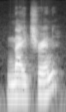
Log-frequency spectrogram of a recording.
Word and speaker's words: Knightrin: you pronounce it and i said nitron she said correct i was excited i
